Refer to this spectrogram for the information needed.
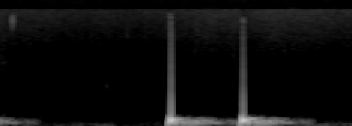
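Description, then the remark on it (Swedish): A heartbeat recording presented as the pulse of Liberal Party politician Nyamko Sabuni, with two deep, thudding pulses about half a second apart, each with a sharp onset and a low rumbling tail, moderately loud with no talking. “Vad hör ni när ni lyssnar på den här pulsen?”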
